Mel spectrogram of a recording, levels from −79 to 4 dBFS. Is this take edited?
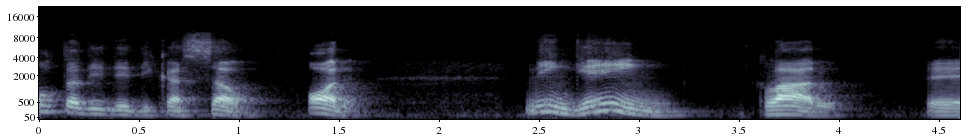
no; 0 cuts

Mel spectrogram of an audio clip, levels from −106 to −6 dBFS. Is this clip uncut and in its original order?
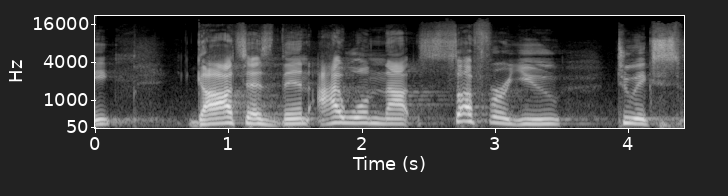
yes; 0 cuts

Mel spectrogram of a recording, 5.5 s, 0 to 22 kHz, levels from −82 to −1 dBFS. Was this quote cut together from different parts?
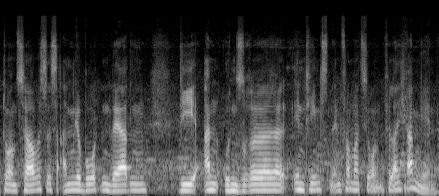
no; 0 cuts

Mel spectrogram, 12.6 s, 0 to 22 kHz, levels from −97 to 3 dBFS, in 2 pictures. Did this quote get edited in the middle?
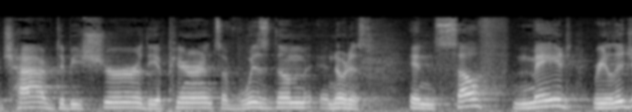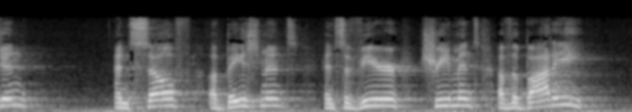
no; 0 cuts

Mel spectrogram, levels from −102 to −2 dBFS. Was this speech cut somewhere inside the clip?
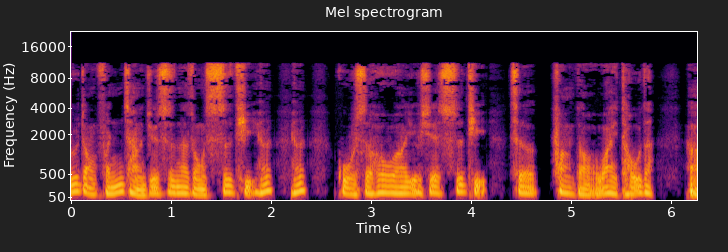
yes; 1 cut; at 2.2 s

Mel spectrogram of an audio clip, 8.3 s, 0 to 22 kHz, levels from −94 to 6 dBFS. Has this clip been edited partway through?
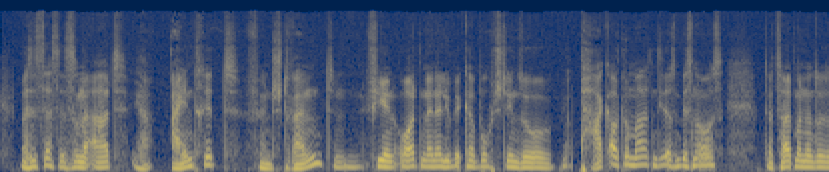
no; 0 cuts

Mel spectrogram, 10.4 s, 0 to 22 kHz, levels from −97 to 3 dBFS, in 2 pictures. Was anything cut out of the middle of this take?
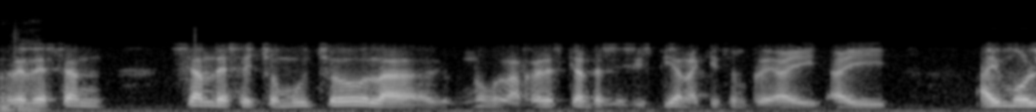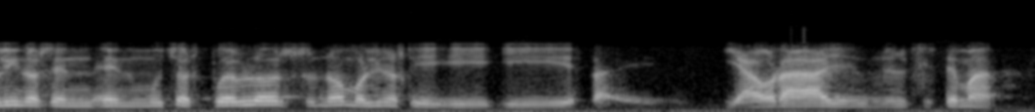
yes; 1 cut; at 7.2 s

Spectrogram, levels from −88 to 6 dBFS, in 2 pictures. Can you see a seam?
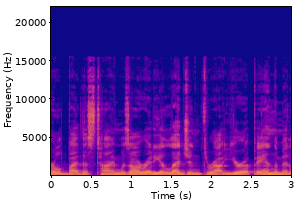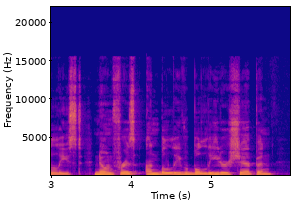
yes; 1 cut; at 3.5 s

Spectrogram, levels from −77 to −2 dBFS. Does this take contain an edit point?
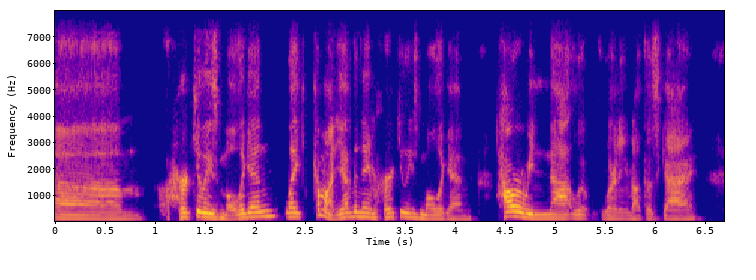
yes; 1 cut; at 5.4 s

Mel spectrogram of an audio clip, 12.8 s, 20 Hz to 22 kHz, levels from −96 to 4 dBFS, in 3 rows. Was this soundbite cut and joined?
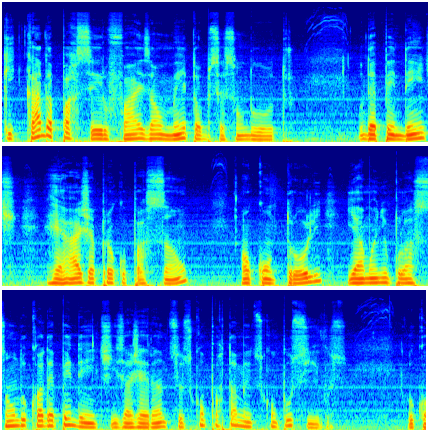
no; 0 cuts

